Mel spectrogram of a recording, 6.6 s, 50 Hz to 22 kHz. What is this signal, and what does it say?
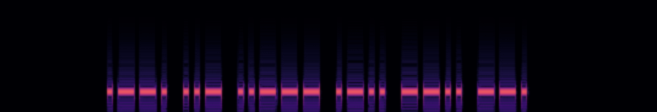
Morse code, heard as a keyed tone, about 22 wpm, 700 Hz. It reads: PU2LZG
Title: DXCC-100 Call Signs - 6 Characters - 22wpm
